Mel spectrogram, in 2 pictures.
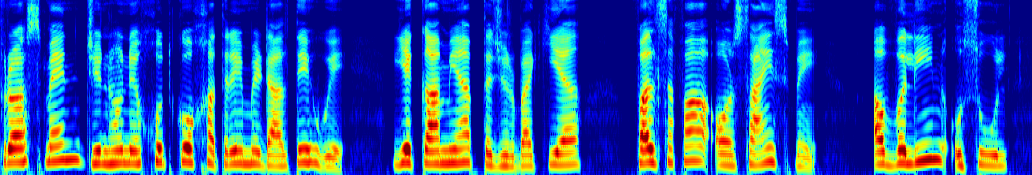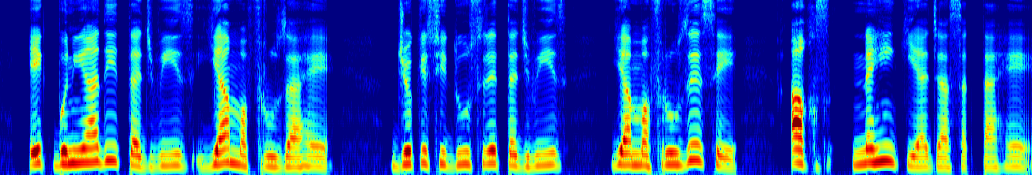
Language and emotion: Urdu, neutral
